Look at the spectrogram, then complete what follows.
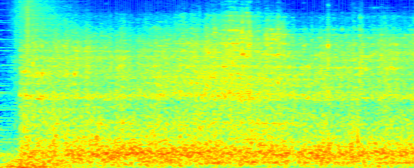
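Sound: passing train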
